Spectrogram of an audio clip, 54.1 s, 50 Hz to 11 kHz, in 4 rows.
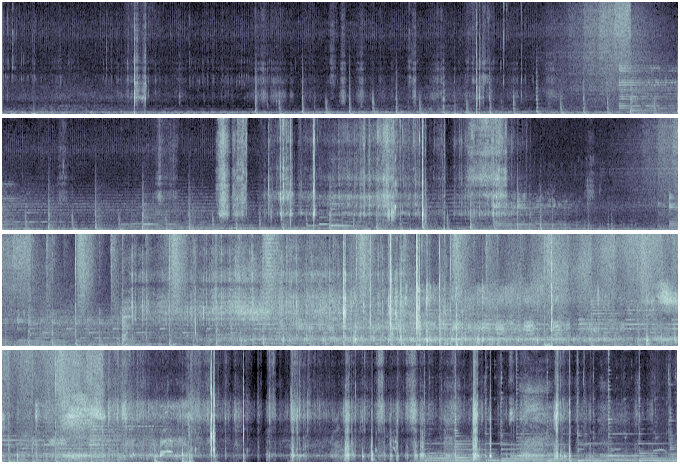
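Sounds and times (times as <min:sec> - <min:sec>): background music: 0:00.0 - 0:43.9, 0:48.3 - 0:54.0
water splashing: 0:28.5 - 0:48.9.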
